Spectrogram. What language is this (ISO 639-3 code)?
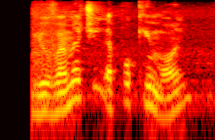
kab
